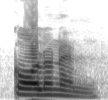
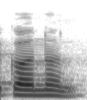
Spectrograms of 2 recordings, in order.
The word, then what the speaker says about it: colonel: The reason it's a strange word for foreigners, it's that it lack an R. Despite using that sound when spoken, the second O is silent, which adds to the confusion.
